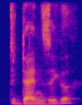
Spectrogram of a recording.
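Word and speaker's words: Danziger: हाँ, और इसके पहले ये फेडरिक डेंज, इसमें जेड साइलेंट है क्या भाई साहब? नहीं, तो कैसे पढ़ेंगे इसको? फ्रेडरिक डेंजिगर।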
